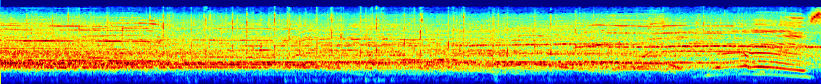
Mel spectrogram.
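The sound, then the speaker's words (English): Crowd applauding and cheering at CMA Fest, a country music festival: a loud, sustained roar of clapping and shouts, with scattered whoops and high whistles that rise and fall near the end. “CMA Fest, put your hands together and welcome Jelly Roll!”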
